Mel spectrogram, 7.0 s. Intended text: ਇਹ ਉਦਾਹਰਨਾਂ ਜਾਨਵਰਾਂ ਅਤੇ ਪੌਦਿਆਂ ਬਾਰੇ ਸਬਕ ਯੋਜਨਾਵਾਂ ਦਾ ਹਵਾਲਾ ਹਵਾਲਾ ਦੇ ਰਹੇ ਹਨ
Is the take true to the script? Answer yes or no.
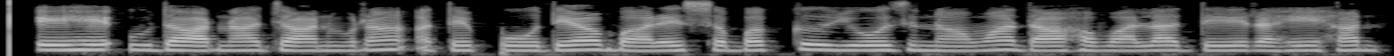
no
